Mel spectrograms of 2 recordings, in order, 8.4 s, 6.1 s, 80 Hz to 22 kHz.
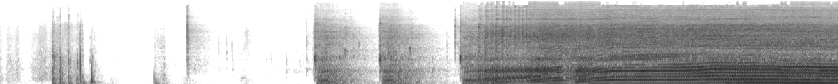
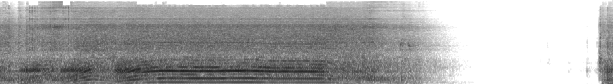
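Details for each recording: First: Stihl MS250 chainsaw after carburetor and fuel line replacement, high-speed screw being closed a little to lean it: clean, steady two-stroke buzz whose pitch climbs smoothly as rpm increases and holds high; runs well. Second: Stihl MS250 two-stroke chainsaw just after carburetor and fuel line replacement, first start: revs, then a low burbling idle that sags and dies within seconds; idle set too low.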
